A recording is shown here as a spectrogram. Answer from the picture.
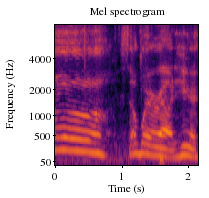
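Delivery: loud yawn, words pushed through, drawn-out high "oh". Talking while looking around a parking lot, yawning mid-sentence. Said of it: "as I'm yawning, I say that".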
